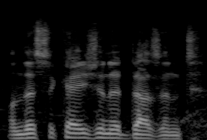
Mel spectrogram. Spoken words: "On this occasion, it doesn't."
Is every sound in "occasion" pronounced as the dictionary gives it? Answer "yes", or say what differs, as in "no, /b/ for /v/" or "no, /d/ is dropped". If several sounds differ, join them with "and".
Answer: yes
